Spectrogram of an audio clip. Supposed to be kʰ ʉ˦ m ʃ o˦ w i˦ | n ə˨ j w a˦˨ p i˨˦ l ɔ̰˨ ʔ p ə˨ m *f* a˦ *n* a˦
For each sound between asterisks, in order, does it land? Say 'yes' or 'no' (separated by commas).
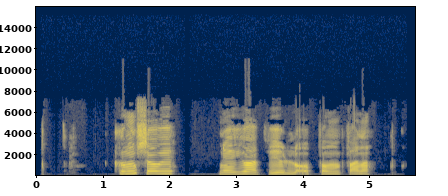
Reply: yes, yes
